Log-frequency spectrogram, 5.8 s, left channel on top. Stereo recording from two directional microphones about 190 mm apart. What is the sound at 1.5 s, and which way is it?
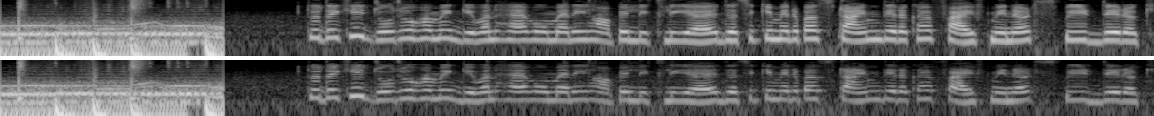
Speech, 25° left (ahead or behind).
